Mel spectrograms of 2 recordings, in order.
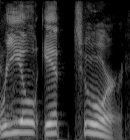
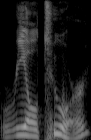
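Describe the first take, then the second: First: The word is said with three syllables. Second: The word is said with two syllables. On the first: The speaker calls it wrong. "They always call them a" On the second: The speaker calls it right. "It's never a real tour"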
